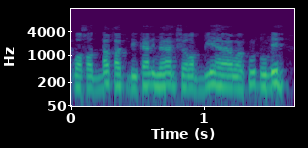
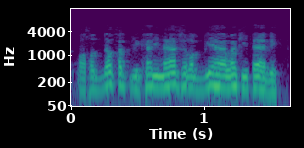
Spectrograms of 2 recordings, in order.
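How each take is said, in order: First: Said in the usual way. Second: وكتابه said "wa-kitābih", long ā; singular form. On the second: Shown as a demonstration. Teacher demonstrating Qalun, وكتابه as singular "kitābih". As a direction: stretch the ā in وكتابه after a short i. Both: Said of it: "قرأ قانون بالإفراد".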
